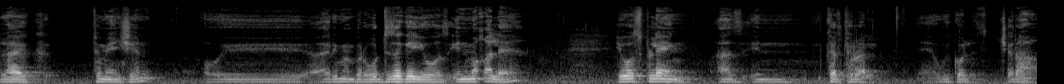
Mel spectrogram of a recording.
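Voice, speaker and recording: A man with an Eritrean accent, at a very slow pace with long, frequent pauses, fairly even intonation and big swings in loudness, over light background noise. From Ethiopia (Tigray); Ethiopia. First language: Tigrinya. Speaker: war veteran; interview guest. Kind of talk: interview. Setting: studio. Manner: halting. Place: studio. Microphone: lapel.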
